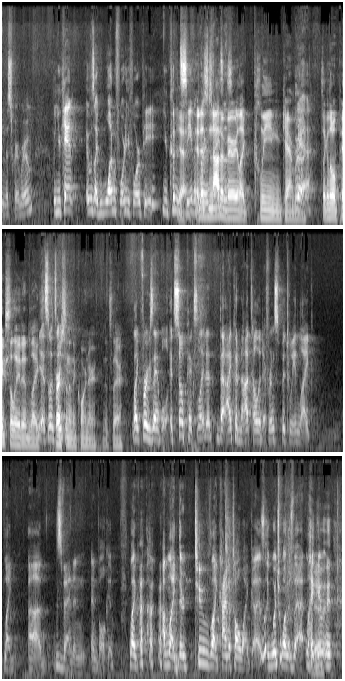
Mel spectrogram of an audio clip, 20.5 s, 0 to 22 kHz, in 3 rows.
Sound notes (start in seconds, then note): 16.2 laughs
